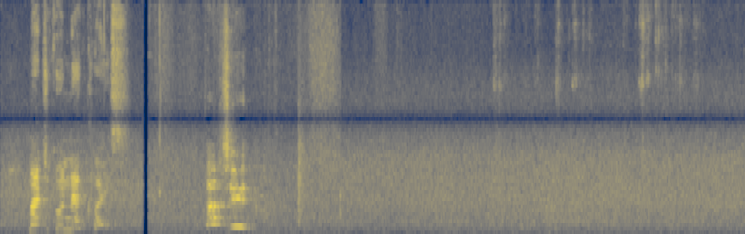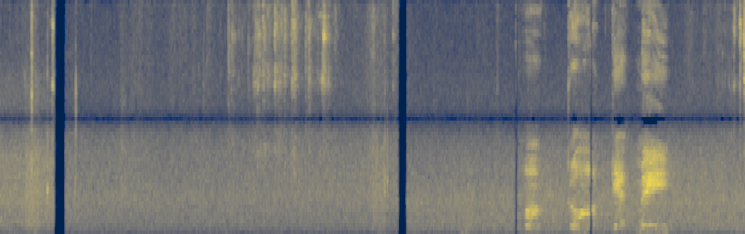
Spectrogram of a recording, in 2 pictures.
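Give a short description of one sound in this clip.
A young girl talks close by in a lively way.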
